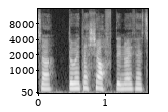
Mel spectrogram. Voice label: "llofft", Welsh

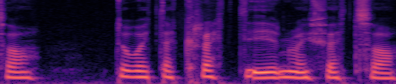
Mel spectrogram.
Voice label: "credu", Welsh

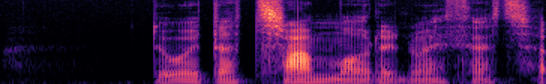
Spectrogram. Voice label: "tramor", Welsh

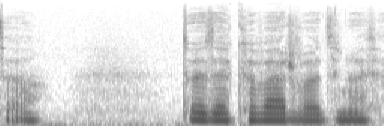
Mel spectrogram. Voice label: "cyfarfod", Welsh

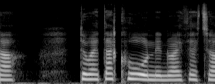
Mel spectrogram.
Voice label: "cwwn" Welsh

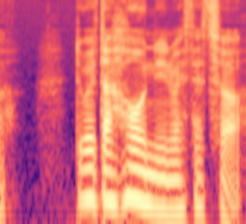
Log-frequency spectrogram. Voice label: "hwn" Welsh

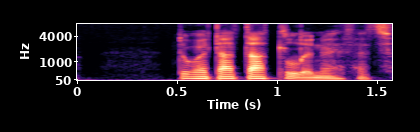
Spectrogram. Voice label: "dadl" Welsh

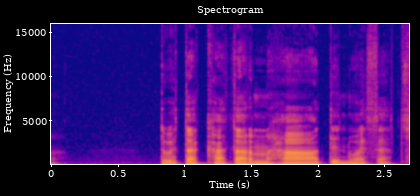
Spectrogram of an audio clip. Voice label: "cadarnhad", Welsh

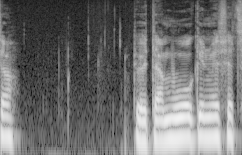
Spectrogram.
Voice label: "mwg", Welsh

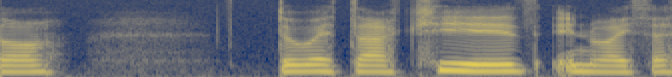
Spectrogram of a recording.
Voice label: "cudd", Welsh

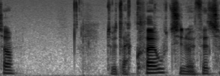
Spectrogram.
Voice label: "clewt" Welsh

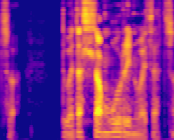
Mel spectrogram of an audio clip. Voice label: "llongwr", Welsh

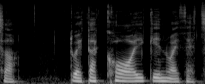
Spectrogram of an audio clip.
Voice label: "coeg", Welsh

